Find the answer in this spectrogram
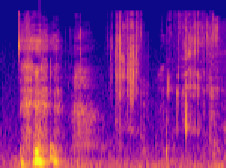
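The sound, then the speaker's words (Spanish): A fairly quiet bite followed by a few soft, wet chewing and crunching sounds, irregular, with no talking, as someone eats sushi. “Oye, está delicioso el tuchi.”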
